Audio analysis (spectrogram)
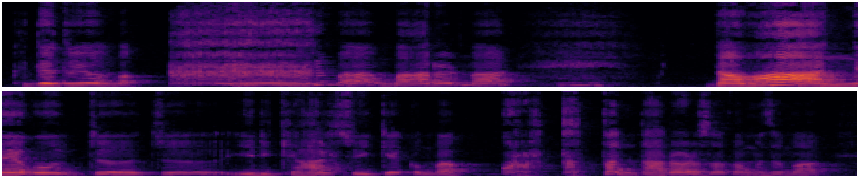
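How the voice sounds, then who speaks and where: A man preaching on his own broadcast, telling a story in a colloquial, animated way and acting out the dialogue. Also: high voice, normal speed. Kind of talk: storytelling sermon.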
